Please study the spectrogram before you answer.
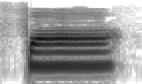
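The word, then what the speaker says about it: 发: 8은 중국어 발음으로 빠라고 하는데 중국어에 돈을 벌다에서 벌다에 해당하는 표현이요. 파입니다. 8은 빠, 벌다는 파, 발음이 비슷하죠.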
